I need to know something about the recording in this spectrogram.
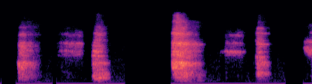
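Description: Heavy breathing of a man doing press-ups: six short, hard breaths in and out, the loudest about halfway through.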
